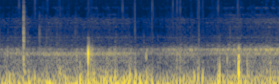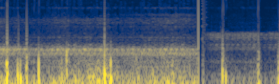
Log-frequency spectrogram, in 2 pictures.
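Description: Steady low thumping heartbeat under a constant hum, with faint gurgling of stomach growling.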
